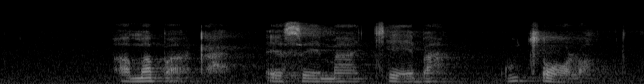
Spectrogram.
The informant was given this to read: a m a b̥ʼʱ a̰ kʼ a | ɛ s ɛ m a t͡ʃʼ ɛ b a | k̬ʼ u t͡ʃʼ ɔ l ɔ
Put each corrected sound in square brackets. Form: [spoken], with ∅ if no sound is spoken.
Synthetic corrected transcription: a m a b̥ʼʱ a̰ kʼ a | ɛ s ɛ m a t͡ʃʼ ɛ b a | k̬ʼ u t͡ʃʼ [ɔː] l ɔ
